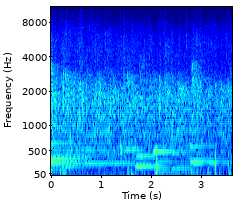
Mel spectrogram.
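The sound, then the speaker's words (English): An audience gives another round of applause in appreciation of a speaker, a dense wash of clapping that holds at an even level throughout, with soft sustained musical notes ringing underneath. “Let's just give another round of applause to Molly, just an appreciation for what she's brought forward here today.”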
